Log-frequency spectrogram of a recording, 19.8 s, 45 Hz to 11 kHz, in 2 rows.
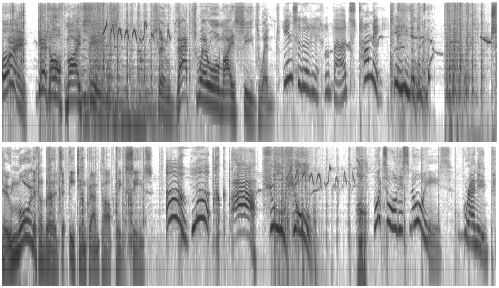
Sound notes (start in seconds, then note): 1.5 bird tweets; 8.4 both giggle; 16.4 birds tweet; 17.0 oinks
